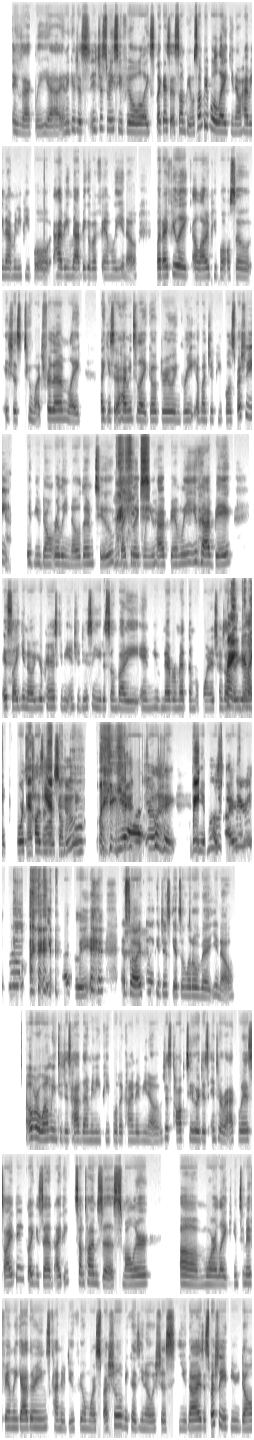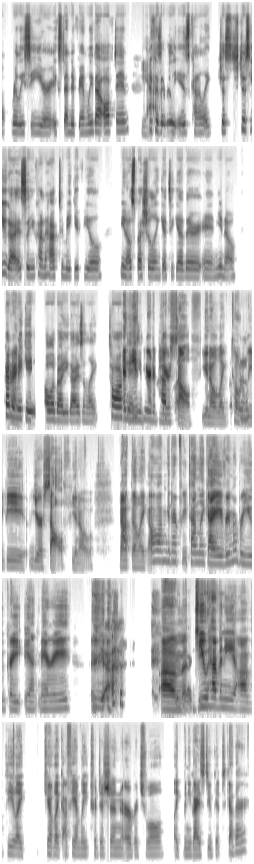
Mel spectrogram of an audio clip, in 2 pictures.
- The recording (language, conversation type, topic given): English, unstructured, How do family traditions and shared moments create a sense of belonging?
- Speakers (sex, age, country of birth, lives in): female, 20-24, United States, United States; female, 45-49, United States, United States
- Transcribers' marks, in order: other background noise; laughing while speaking: "Right"; laughing while speaking: "that"; laughing while speaking: "Like"; laugh; laughing while speaking: "like"; chuckle; tapping; chuckle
